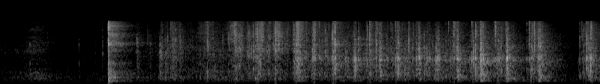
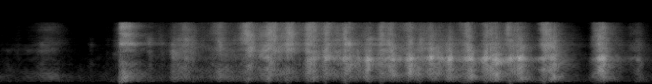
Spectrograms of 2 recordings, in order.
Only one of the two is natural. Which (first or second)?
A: first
